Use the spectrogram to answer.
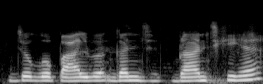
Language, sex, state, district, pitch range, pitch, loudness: Hindi, female, Bihar, Patna, 170-185 Hz, 180 Hz, -13 LUFS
